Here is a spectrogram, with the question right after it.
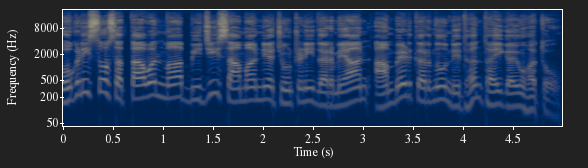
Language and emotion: Gujarati, neutral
